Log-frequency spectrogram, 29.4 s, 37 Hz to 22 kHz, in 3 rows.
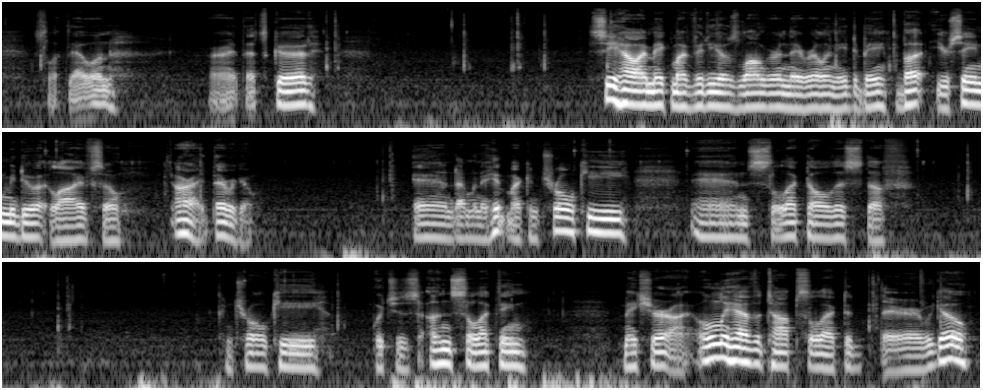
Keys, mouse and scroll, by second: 0.3-3.3 middle drag, 3.5-4.4 scroll down 4, 4.6 shift+middle click, 5.4 middle click, 6.5-7.4 scroll up 5, 7.4 scroll down 2, 7.7 scroll up 1, 8.3 middle click, 10.2 shift+click, 10.9-11.5 scroll down 4, 11.7-13.6 middle drag, 15.5 ctrl+click, 16.6 ctrl+click, 18.2 ctrl+click, 19.4 middle click, 21.9 ctrl+click, 22.9-28.2 middle drag, 28.9 shift+middle click.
